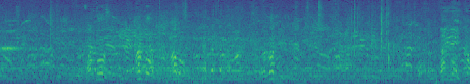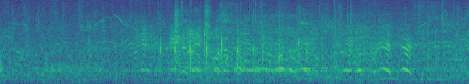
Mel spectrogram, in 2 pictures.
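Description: Spectators chatter and cheer outdoors.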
